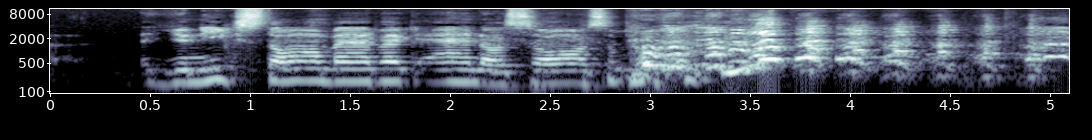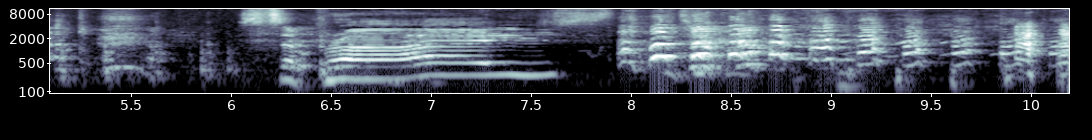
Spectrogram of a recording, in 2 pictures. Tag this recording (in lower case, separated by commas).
male speech, monologue, speech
